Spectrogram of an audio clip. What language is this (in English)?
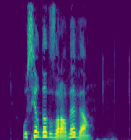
Kabyle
